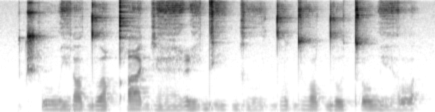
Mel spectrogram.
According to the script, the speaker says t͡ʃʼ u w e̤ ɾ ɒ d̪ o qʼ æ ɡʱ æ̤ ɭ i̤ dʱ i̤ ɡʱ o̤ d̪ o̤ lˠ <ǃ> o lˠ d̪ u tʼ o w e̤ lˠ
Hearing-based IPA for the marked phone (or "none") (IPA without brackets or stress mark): dʱ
